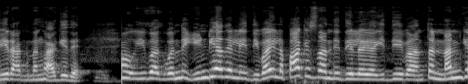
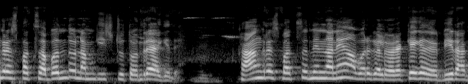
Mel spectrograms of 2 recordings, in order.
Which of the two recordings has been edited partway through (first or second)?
first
